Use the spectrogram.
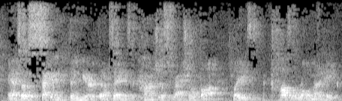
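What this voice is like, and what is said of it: Southern US accent. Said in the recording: “I'm a Southerner. Some of you can probably hear from my accent.”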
